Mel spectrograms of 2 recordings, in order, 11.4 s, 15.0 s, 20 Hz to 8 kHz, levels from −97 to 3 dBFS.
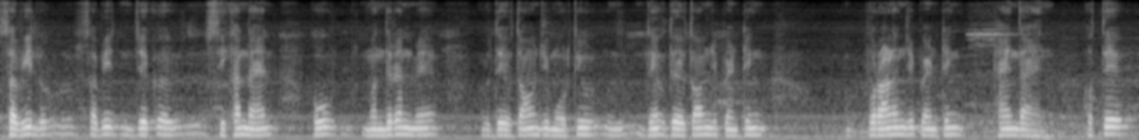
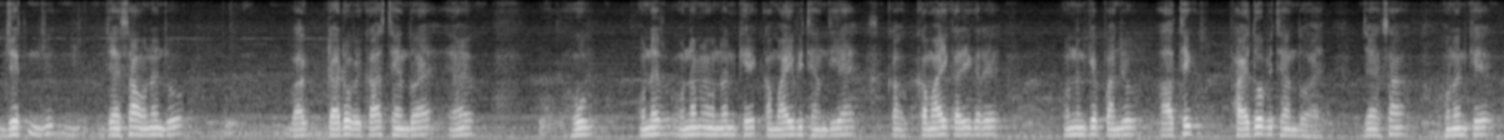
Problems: constant background noise, echo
